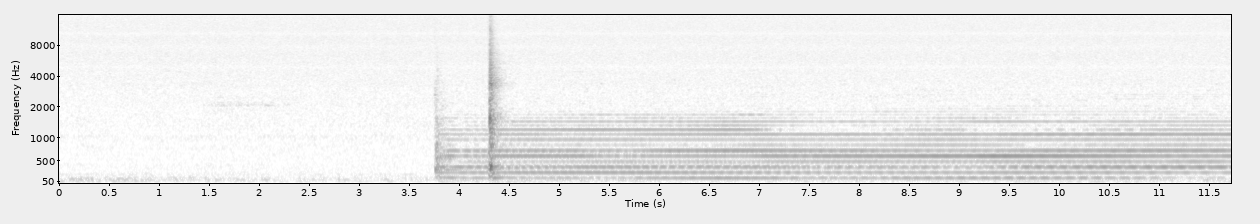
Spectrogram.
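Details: Whirlpool Cabrio top-load washer that won't start, lid lock flashing: a click, then a steady low hum with no drum spin-up. It is stuck at load sensing because the load-size sensor motor failed, per a technician, not the lid lock.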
